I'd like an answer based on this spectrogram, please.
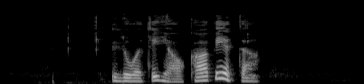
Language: Latvian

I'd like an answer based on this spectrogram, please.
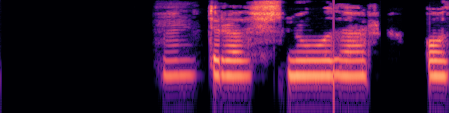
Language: Icelandic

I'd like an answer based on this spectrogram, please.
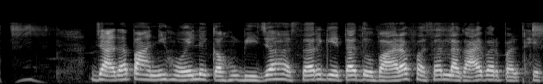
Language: Chhattisgarhi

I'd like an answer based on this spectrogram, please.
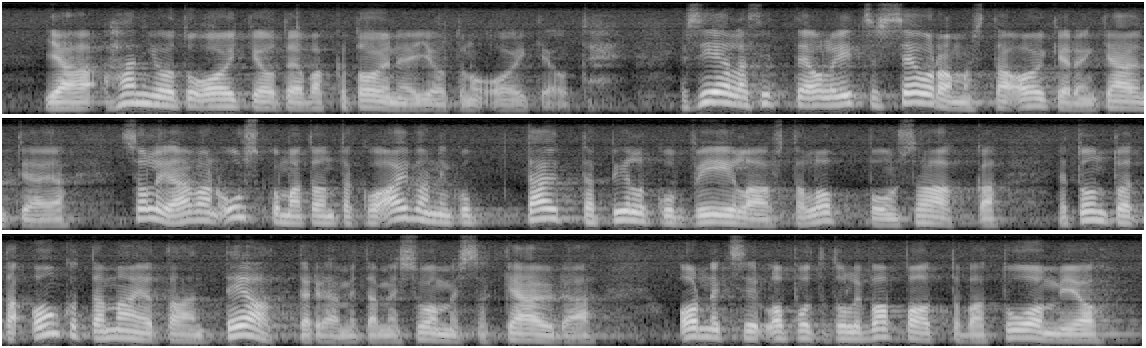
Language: Finnish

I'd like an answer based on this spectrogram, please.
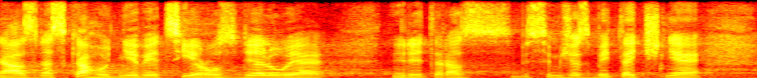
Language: Czech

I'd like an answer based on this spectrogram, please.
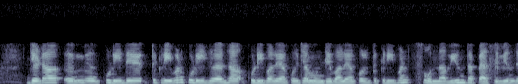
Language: Punjabi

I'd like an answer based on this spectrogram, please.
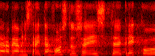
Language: Estonian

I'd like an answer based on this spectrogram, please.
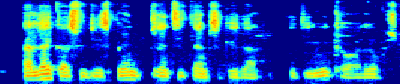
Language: Nigerian Pidgin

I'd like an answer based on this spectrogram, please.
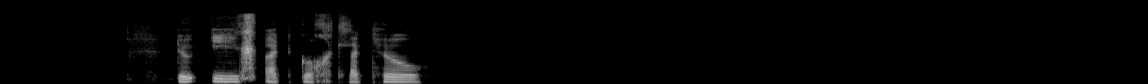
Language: Tlingit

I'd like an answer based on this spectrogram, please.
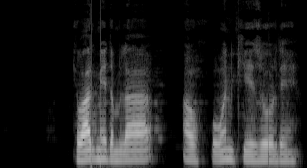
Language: Pashto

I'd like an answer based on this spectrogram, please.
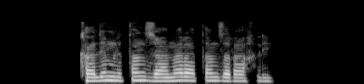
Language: Pashto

